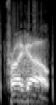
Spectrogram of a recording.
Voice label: UK inform attack grenade, battlechatter

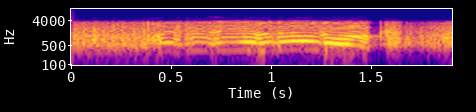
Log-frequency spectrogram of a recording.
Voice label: damaged oil, mood high, speech ge; War Thunder

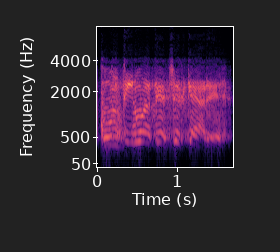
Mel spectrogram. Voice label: chat, speech it; War Thunder

